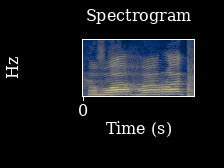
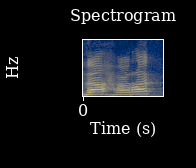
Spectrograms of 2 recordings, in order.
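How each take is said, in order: First: The first consonant is thick and heavy. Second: The first consonant is thin and light. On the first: The speaker calls it right. "इसको मोटा करके पढ़ेंगे" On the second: The speaker calls it wrong. "वा को जाल बना देते हैं"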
